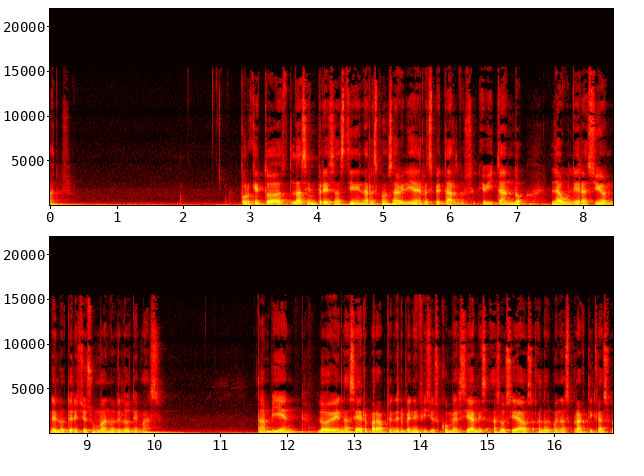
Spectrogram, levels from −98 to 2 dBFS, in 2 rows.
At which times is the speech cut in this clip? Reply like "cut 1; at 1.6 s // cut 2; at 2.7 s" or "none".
cut 1; at 2.7 s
